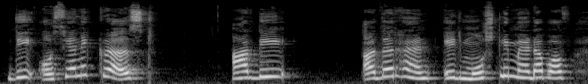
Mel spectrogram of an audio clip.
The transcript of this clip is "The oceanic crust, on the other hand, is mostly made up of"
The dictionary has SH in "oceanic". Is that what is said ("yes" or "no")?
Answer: no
